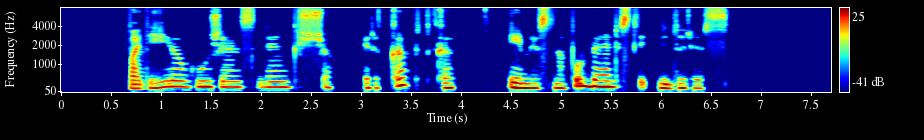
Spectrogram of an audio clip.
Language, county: Lithuanian, Vilnius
